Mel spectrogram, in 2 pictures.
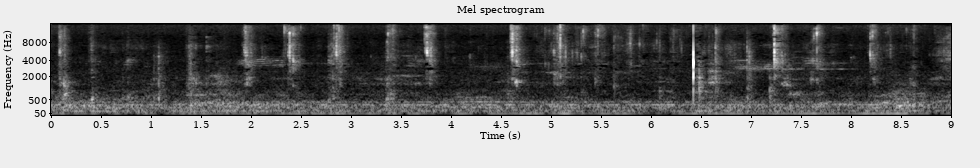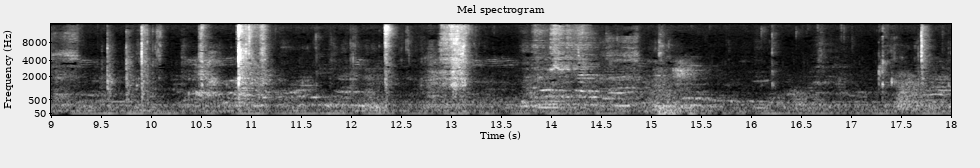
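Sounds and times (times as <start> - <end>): person chewing and crunching: 0.0 - 9.0, 12.3 - 13.3, 16.1 - 18.0
low steady hum: 0.0 - 18.0.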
